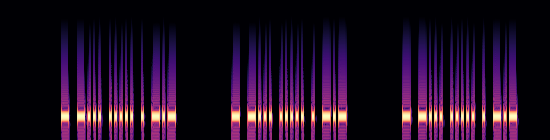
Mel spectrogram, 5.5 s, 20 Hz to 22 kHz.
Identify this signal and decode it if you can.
Morse code, heard as a keyed tone, about 46 wpm, 700 Hz. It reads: TB5EK TB5EK TB5EK
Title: DXCC-100 Call Signs - 5 Characters - Repeated 3x - 45wpm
